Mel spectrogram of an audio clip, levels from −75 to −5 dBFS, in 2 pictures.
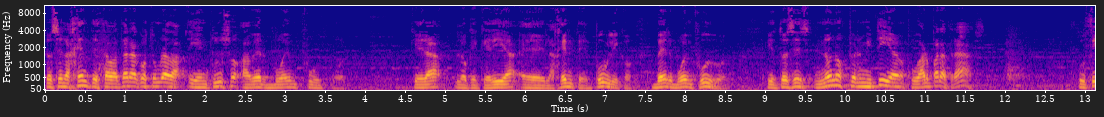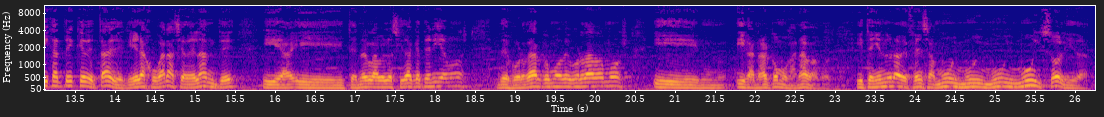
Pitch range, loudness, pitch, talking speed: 115-150 Hz, -24 LUFS, 130 Hz, 150 wpm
